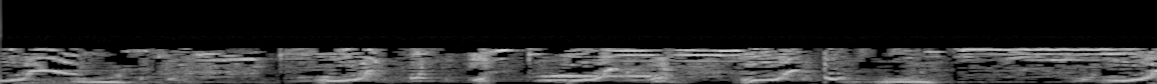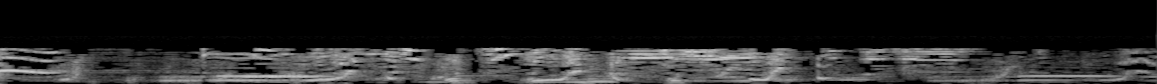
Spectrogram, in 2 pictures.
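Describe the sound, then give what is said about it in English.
Whale calls from recordings bent in the studio: a steady flow of low moans and rising, falling squeals that overlap and repeat throughout, sounding full, with a slightly altered, processed quality and no voices. “The rest is me either playing live with whales out in the fields or playing with recordings of whales in the studio and bending them in the usual way.”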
